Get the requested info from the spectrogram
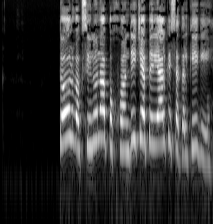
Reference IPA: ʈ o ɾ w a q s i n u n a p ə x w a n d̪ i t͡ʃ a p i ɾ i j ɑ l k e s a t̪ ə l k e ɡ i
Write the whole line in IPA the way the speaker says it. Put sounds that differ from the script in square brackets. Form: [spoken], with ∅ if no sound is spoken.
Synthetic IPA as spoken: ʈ o [l] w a [k] s i n u n a p ə x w a n d̪ i t͡ʃ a p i ɾ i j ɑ l k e s a t̪ ə l k e ɡ i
